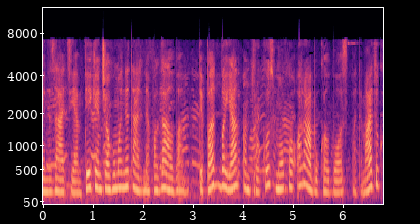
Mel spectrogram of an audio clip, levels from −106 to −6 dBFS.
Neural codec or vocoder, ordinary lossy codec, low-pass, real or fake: none; AAC, 32 kbps; 7.2 kHz; real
